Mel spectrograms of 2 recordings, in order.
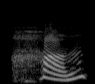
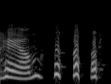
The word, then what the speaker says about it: ham: of the throat and the sound is hum not ham right you could have your yam noodles and ham and but you'd be really working chakra and throat your heart and your throat so it's a very aspirated at the back of the throat kind of not the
